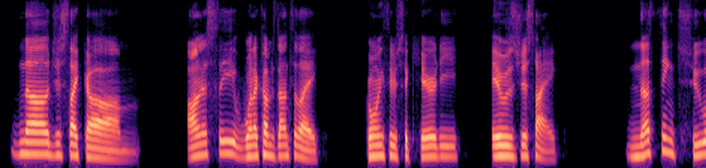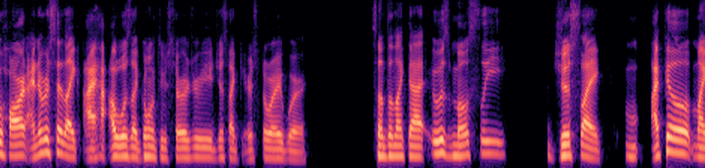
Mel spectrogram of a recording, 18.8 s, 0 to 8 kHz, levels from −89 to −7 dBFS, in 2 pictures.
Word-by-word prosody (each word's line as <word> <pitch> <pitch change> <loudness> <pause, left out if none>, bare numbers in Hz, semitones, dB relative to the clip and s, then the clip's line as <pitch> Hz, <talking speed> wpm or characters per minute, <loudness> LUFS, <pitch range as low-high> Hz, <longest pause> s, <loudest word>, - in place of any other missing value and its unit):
No, 170 0 +4
just 155 0 -7
like, 150 -2 +3
um, 110 -6 +1 0.6
honestly, 160 +6 0
when 140 0 0
it 145 - +2
comes 155 -4 +2
down 145 0 -1
to, 150 - -4
like, 110 -7 +1 0.6
going 145 +1 +3
through 145 -1 -3
security, 135 +1 -2 0.4
it 140 +1 +6
was 145 -2 +3
just, 145 0 -4
like, 100 -1 -2 0.9
nothing 170 +7 -1
too 155 +4 -2
hard, 155 -1 +3
I - - 0
never 180 +6 +1
said, 185 -2 0
like, 130 -4 +1
I 115 0 +3
ha - - -2
I 140 - +3
was, 140 0 +2
like, 130 -3 -1
going 140 +1 -2
through 125 0 -10
surgery, 125 +1 -4
just 125 +2 -11
like 110 - -6
your 110 - -12
story, 120 +1 -3
where 105 -3 -8 0.9
something 145 0 0
like 145 -1 -1
that, 140 -2 +1
it - - -5
was 175 -3 +2
mostly 165 +3 -4 0.6
just 145 +5 +1
like 115 -3 +2 0.3
m 135 -1 -9 0.2
I 140 - +4
feel 185 -1 +4
my 135 -2 +1
140 Hz, 160 wpm, -24 LUFS, 125-155 Hz, 0.9 s, it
